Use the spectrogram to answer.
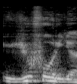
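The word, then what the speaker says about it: euphoria: इसकी सही प्रोनाउंसिएशन करना सीखिए आप। ये यूफोरिया है।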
